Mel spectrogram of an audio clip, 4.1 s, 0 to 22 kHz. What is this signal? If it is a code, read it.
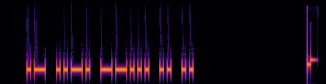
Morse code, heard as a keyed tone, about 22 wpm, 700 Hz. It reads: AF7II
